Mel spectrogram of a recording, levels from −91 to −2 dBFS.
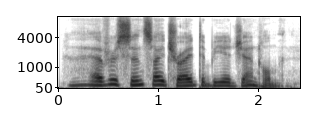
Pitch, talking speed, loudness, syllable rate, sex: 155 Hz, 200 wpm, -17 LUFS, 6.9 syllables/s, male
